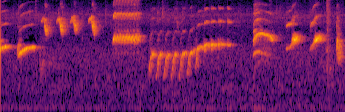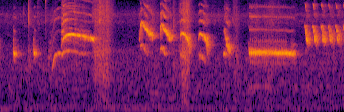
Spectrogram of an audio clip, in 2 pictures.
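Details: Asian pied starling living on a house terrace pours out a long medley of copied wild-bird sounds: rapid rising trills, buzzy bursts, sharp whistles, and quick chirp series, changing every second or so.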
